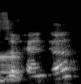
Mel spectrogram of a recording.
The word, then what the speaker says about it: Zapenda: Can you pronounce it again? It's Zapenda.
